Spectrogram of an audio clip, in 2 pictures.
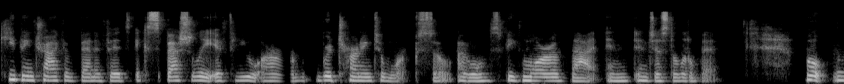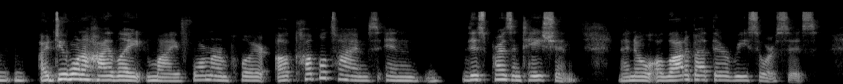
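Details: Adult woman speaking; ordinary speech.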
